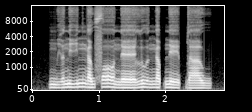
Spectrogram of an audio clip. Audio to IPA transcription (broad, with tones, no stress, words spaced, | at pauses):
mi˩˧ə̯niː˧˥nŋa˧wfɔː˥˨ nɛː˩˧ lu˥˨ə̯ ŋa˧p̚neː˧˩p̚ la˩w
